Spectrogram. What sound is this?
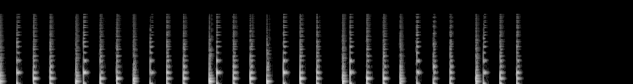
17 ca dnb layers
These are 175 bpm synth layers maybe background music they will fit nice in a drum and bass track or as leads etc
atmosphere, bass, beat, club, dance, drum, effect, electro, electronic, fx, house, layers, loop, music, rave, sound, synth, techno, trance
